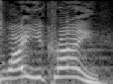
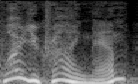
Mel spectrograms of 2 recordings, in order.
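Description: First: Said in the usual way. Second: Stiff formal Jesus. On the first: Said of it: "he says". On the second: Retold or imitated. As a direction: play it as the proper, polite version. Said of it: "he wasn't like".

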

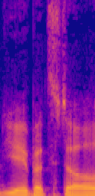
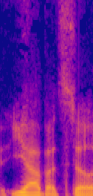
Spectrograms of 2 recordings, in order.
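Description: First: Yay said as yay, rhyming with day; wrong name said. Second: Yeah said as a short yeah, like yah; self-correcting: Yeah with a flat short a; corrected name. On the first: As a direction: slip of the tongue: Yay with a long ay sound. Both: Real, not acted. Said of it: "Not Yay But Still".

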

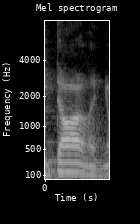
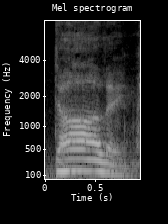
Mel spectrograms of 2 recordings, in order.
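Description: First: Said in the usual way. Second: A light imitation of a glamorous star purring "Darling"; Tallulah Bankhead drawl. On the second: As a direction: tease out "Darling" like a tipsy old movie star. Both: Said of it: "she spoke slowly in this deep voice".

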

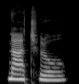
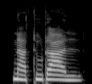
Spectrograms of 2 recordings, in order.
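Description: First: Natural as NATCH-u-rul; ch sound in natural, English style; English pronunciation. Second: Natural as na-too-RAL; Spanish T in Natural, stress on final A; Spanish pronunciation. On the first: Teacher contrasts with Spanish, English NATCH-u-rul for natural. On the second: Teacher shows learners the Spanish word, na-too-RAL for Natural. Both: Shown as a demonstration. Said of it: "same in English and in Spanish".

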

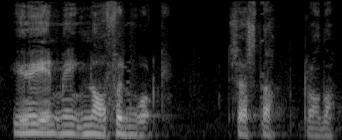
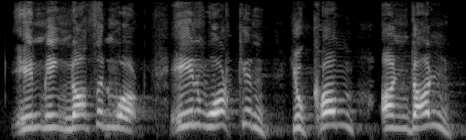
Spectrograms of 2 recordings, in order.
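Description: First: Dropped low and soft, almost under the breath; a hushed, knowing reproach; low quiet rebuke. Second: Higher and louder, driving the point home; a preacher's raised warning, slowing at the end; rising loud rebuke. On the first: Preacher quietly rebuking the self-reliant believer, hushed and low. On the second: Preacher warning the congregation they'll come undone, loud and high. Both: Acted.

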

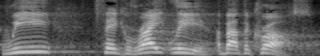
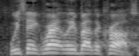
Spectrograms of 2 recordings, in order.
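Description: First: "we think rightly about the cross" drawn out slowly, every word weighted; slow it right down and land each word; preacher driving the point home slowly; slow emphatic. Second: Said in the usual way. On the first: Shown as a demonstration.

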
